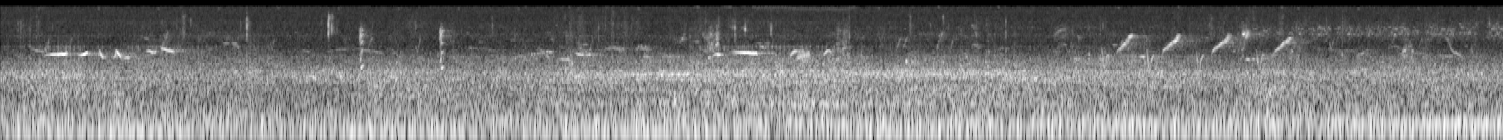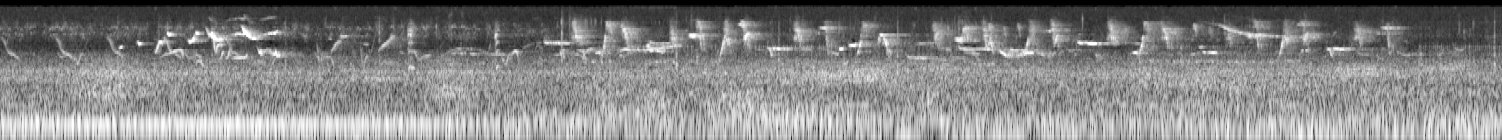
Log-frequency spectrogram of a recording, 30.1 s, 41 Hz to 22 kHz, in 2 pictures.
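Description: Birds chirping and calling: scattered short high chirps at first, a brief louder burst of calls about 17 seconds in, then a busy run of rapid chirps for most of the last ten seconds.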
